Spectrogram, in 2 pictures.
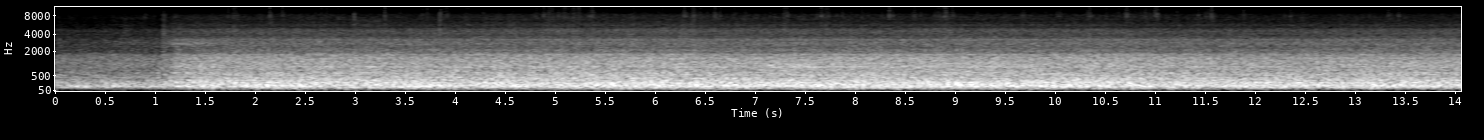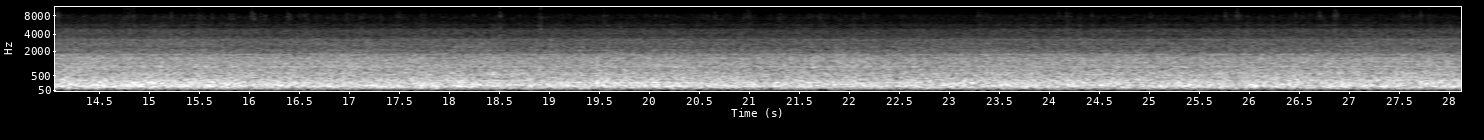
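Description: Running noise of a 700 Series Rail Star Shinkansen, heard from inside the passenger car. It jumps louder about a second in as the train enters a tunnel, then stays a steady, even rumble inside the tunnel.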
